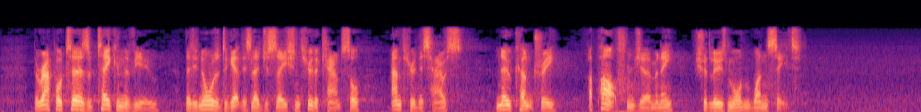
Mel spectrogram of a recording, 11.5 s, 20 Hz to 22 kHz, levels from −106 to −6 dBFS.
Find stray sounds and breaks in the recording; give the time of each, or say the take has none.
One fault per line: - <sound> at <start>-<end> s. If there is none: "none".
none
